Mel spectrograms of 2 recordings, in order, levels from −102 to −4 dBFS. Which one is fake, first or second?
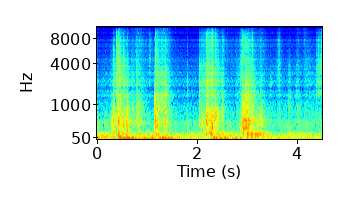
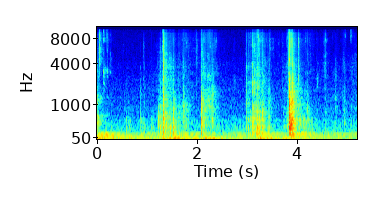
first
